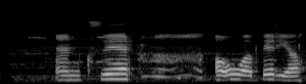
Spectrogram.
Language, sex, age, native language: Icelandic, male, 9, Icelandic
